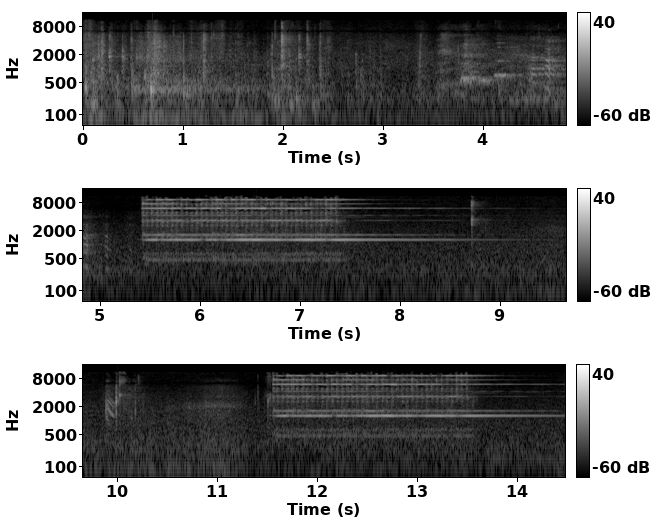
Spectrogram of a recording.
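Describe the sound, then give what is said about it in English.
A telephone bell rings twice, each ring a sustained, bright metallic trill lasting a few seconds, following some clattering noise at the start. The rings are loud. “Aren't you gonna answer the phone? Is that the phone?”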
